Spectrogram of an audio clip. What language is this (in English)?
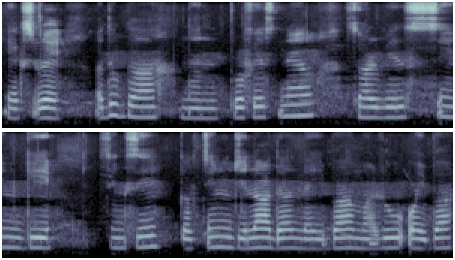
Manipuri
